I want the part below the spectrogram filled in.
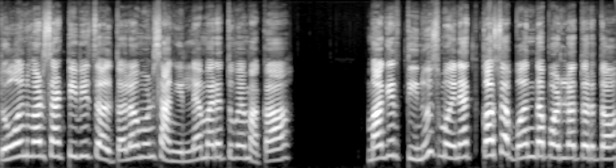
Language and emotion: Goan Konkani, angry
